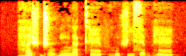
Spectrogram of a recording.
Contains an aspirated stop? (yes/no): yes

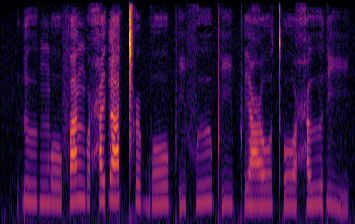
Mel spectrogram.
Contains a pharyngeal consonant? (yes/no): yes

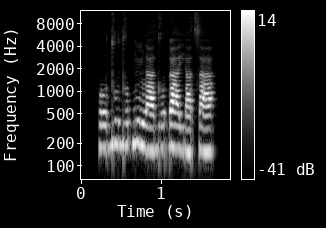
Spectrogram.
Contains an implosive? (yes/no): yes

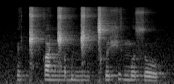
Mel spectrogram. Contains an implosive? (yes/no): yes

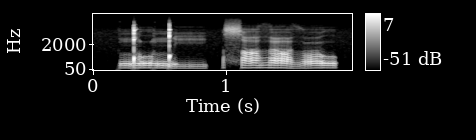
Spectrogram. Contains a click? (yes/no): yes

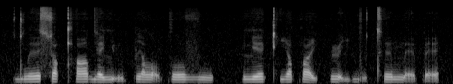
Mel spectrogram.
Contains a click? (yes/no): no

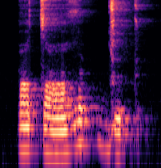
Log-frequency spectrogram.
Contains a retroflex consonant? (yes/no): yes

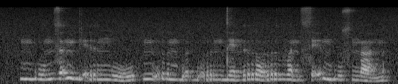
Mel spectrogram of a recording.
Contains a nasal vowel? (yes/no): no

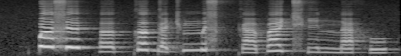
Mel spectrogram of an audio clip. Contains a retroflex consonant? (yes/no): no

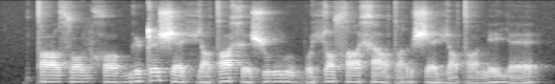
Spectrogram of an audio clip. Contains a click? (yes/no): no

